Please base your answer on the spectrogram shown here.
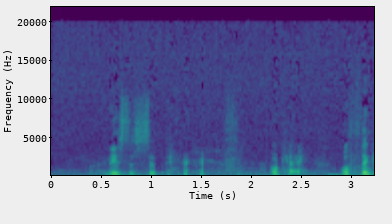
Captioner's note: chuckles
